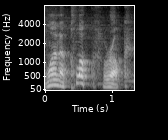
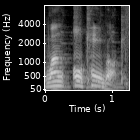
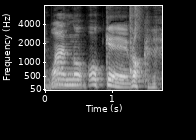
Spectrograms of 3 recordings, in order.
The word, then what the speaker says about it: ONE OK ROCK: I thought it was 1 o'clock rock, like 1 o'clock. そうそうそうそうそう。 Oh, 1 OK rock. だけど、when he says it in English, it's actually pronounced one o'clock in Japanese, but he pronounced it in English. He said like one OK rock.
